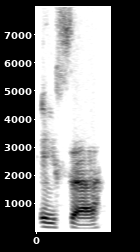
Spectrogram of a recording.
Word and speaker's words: Aissa: Aissa. Am I saying that correctly? You are saying it correctly, but we mostly say Asa. My husband's Asa. family says Asa, yes.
